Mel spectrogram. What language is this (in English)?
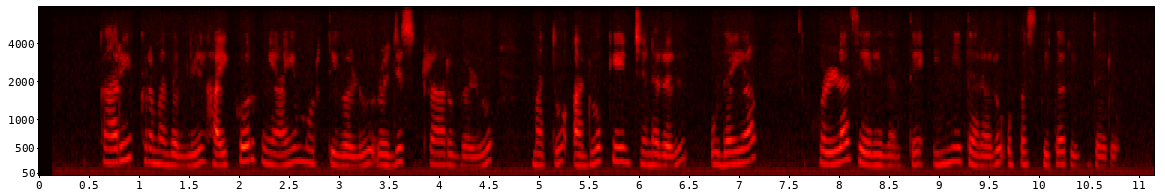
Kannada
